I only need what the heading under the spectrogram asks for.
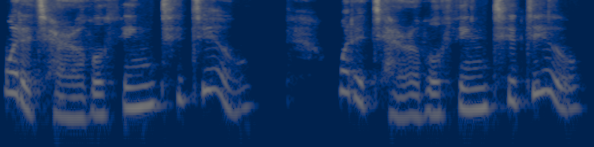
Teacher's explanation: everything goes really quickly and lightly until you get to that last word because that's the focus word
